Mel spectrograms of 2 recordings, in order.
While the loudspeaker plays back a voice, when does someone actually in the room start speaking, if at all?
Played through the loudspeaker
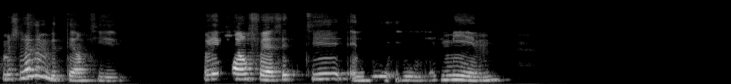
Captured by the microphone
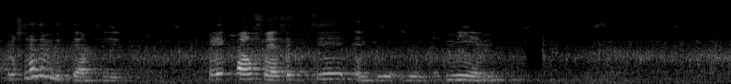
none

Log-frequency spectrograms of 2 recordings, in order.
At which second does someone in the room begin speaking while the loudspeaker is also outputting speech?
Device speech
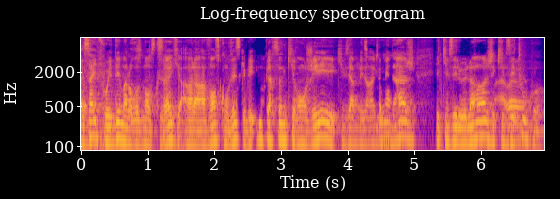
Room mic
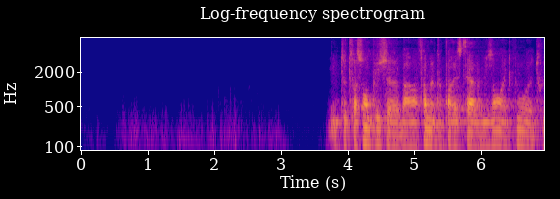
3.7 s

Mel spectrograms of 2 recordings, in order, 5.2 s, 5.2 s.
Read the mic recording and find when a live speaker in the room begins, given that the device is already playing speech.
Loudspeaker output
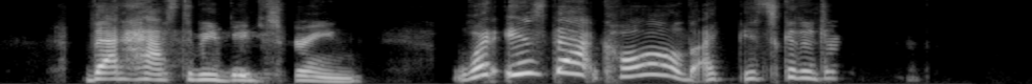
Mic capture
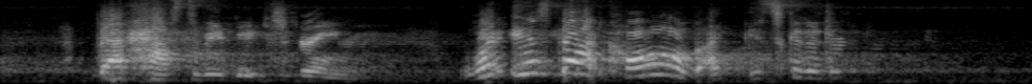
none

